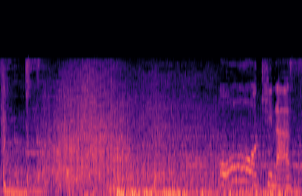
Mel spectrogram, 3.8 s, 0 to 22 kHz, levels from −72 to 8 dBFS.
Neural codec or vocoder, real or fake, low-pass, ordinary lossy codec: vocoder, 22.05 kHz, 80 mel bands, Vocos; fake; 7.2 kHz; none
